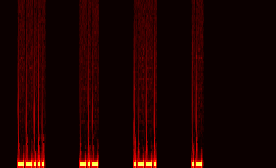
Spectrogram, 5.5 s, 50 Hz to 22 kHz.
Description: Morse code, heard as a keyed tone, about 30 wpm, spaced as for 10 wpm, 700 Hz. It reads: 7KPA
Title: USA Call Signs - 6x Character Spacing - 30wpm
